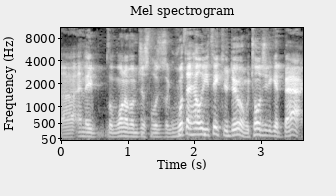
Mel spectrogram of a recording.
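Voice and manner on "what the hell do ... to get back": loud, high, furious in-character guard voice. Voicing a guard in a game, ordering the player back: angry guard voice. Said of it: "he seems really angry at you now".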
